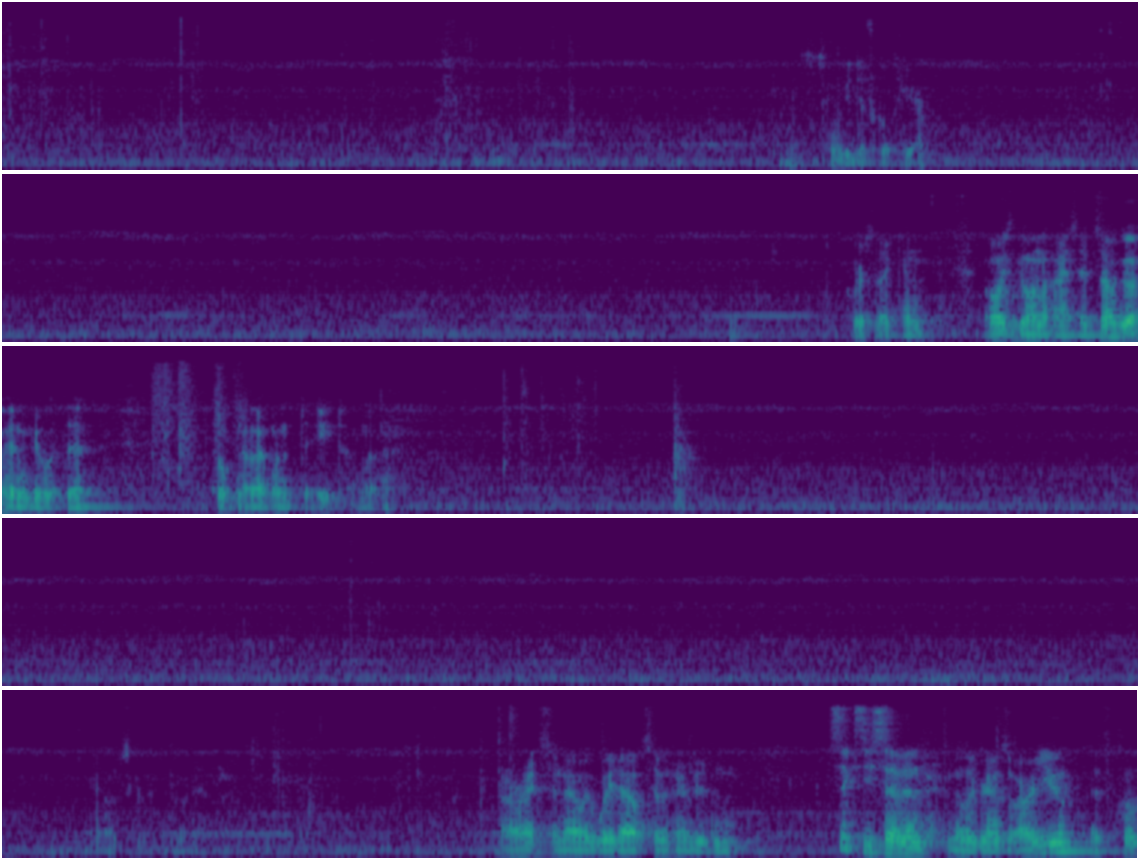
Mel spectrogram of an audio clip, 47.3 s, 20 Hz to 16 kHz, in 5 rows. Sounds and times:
Inside, small room: 0:00.0 - 0:47.3
Speech: 0:06.5 - 0:07.8, 0:16.5 - 0:19.8, 0:20.7 - 0:22.3, 0:38.6 - 0:39.6, 0:42.0 - 0:44.0, 0:44.8 - 0:47.3.

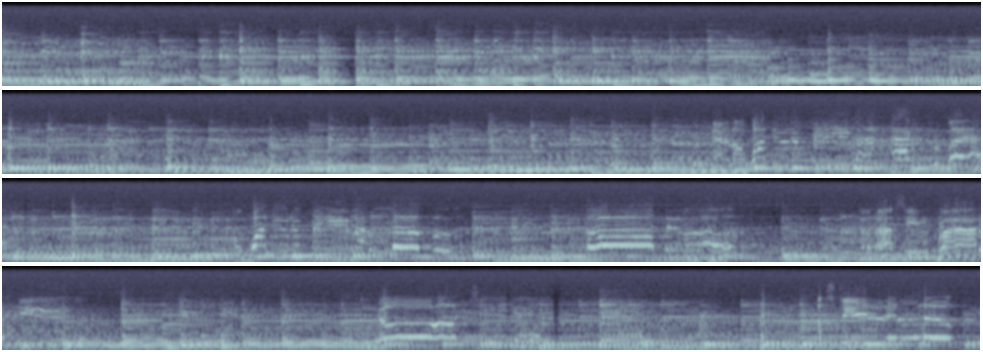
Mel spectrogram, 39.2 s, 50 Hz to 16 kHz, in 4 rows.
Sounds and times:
Piano: 0:00.0 - 0:39.1.

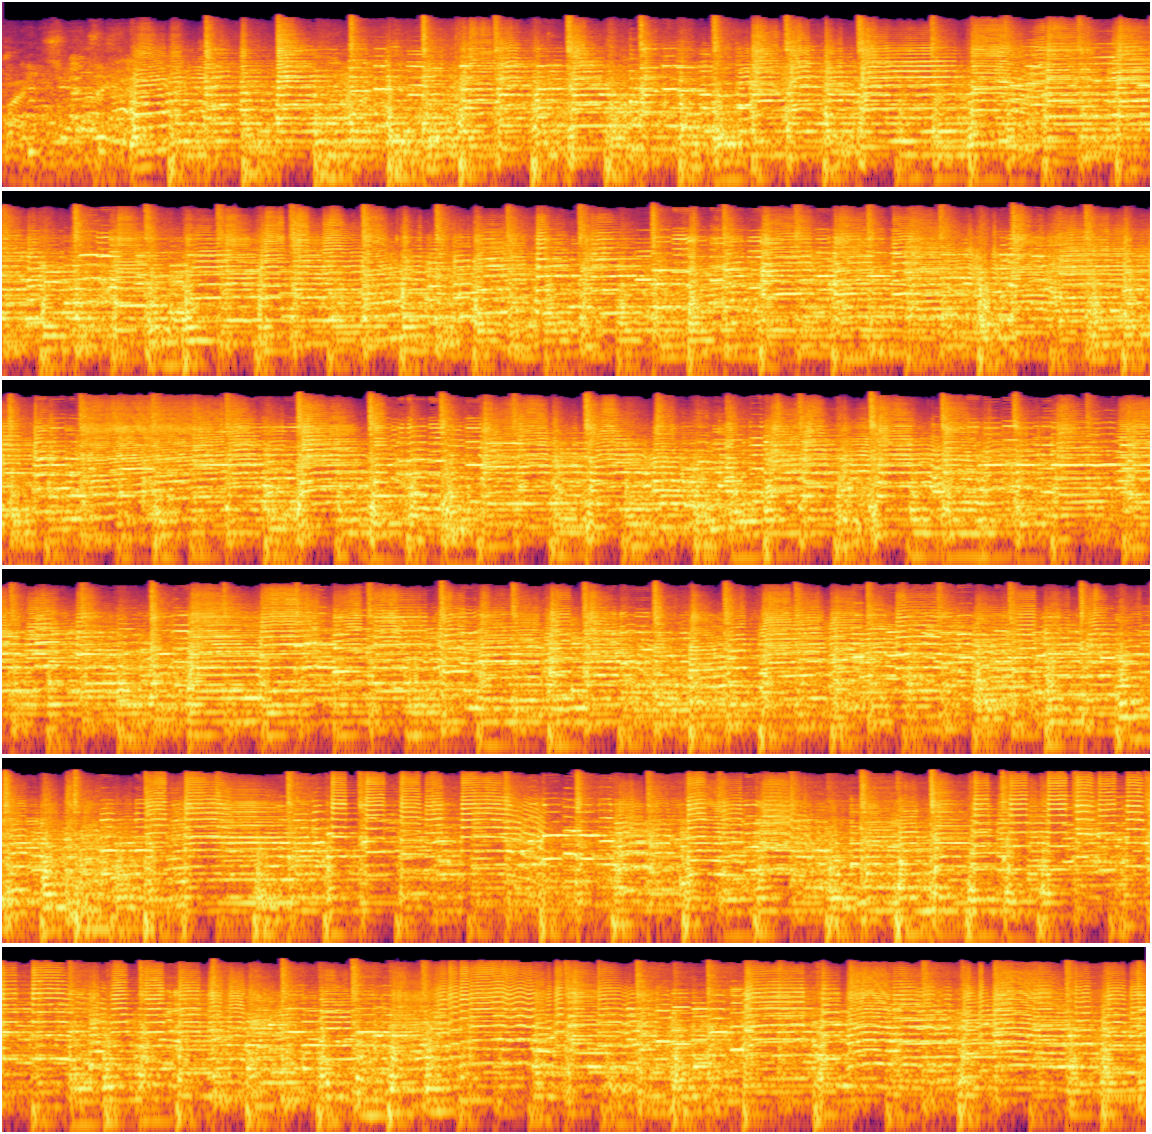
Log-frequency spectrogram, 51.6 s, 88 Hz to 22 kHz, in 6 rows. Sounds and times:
Swing music: 0:00.0 - 0:51.6.

